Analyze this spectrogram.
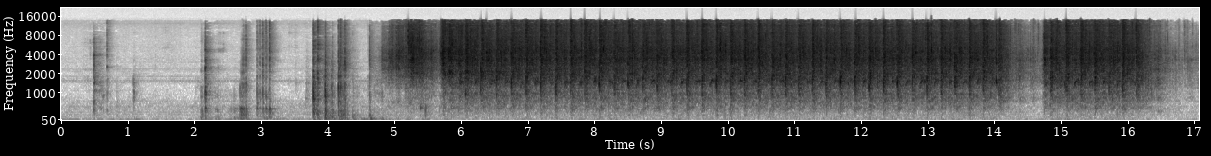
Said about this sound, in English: Next comes the shaking part. Shake these ingredients up in your shaker glass.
